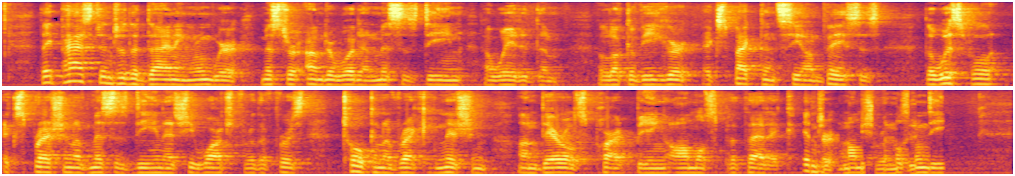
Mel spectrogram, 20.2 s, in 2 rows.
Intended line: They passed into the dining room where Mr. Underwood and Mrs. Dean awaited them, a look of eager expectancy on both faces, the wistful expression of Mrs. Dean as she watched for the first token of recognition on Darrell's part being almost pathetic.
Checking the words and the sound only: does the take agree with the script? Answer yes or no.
no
